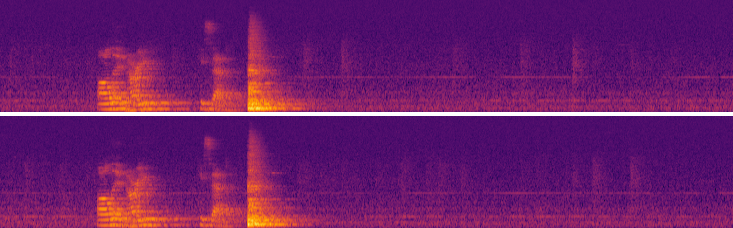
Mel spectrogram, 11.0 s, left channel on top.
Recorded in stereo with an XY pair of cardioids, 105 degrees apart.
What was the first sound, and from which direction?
A woman speaking, 65° right.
